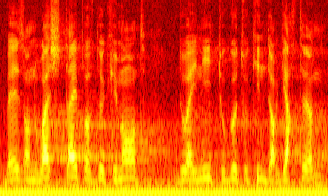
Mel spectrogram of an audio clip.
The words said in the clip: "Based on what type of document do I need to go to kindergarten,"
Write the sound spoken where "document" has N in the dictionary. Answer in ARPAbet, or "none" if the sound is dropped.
none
